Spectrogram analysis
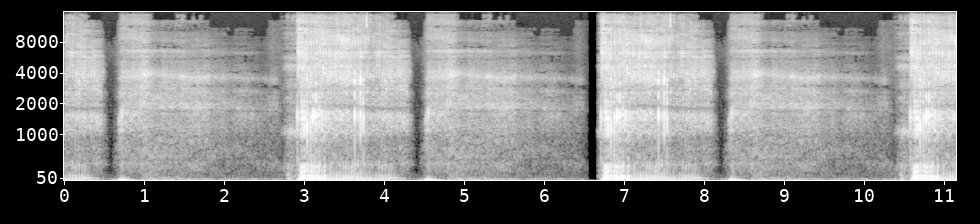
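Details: Deep, slow, steady rumbling snores, about 16 a minute, each trailing off into an exhalation, from a dog snoring in sleep.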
